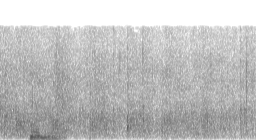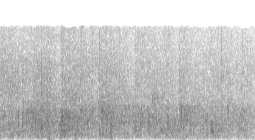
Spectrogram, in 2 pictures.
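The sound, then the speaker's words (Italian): An audience applauds the Lord steadily for several seconds to give glory, a dense, even wash of many hands clapping that fills the room, with a brief voiced exclamation near the start. “Facciamo un applauso al Signore, diamo gloria.”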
